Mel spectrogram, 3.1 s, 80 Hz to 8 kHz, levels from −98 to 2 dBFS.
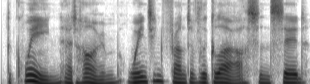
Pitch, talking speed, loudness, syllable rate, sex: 145 Hz, 230 wpm, -17 LUFS, 4.1 syllables/s, male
